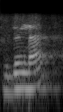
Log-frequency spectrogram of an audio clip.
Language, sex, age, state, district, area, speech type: Bodo, male, 18-30, Assam, Chirang, rural, conversation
